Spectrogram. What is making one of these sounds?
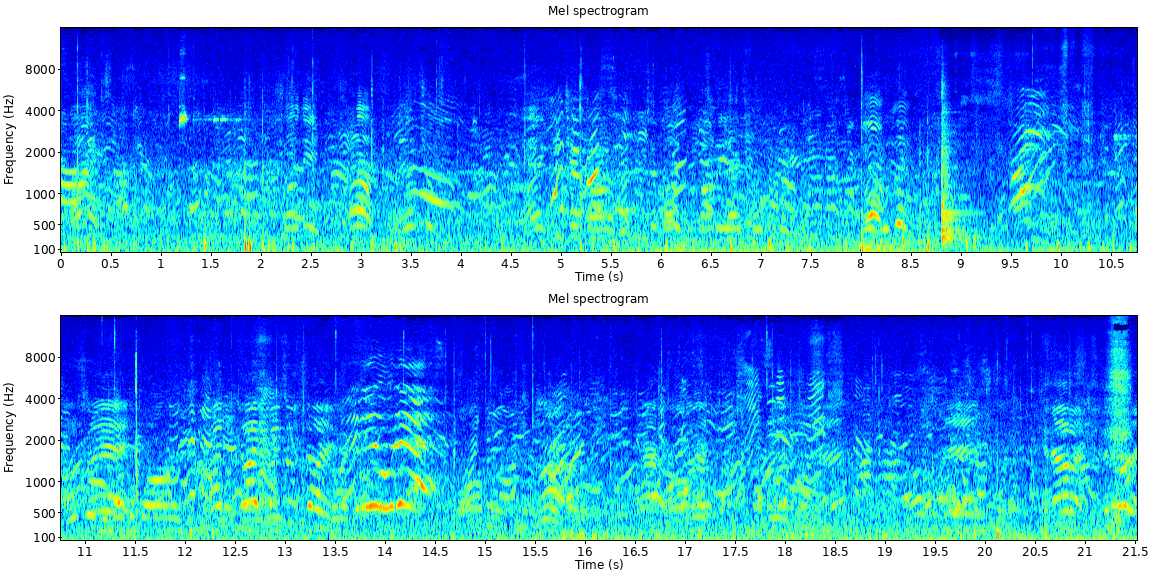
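Young women shout to each other outdoors across an open field.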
